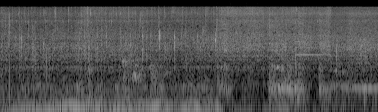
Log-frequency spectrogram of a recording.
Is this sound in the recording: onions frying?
yes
